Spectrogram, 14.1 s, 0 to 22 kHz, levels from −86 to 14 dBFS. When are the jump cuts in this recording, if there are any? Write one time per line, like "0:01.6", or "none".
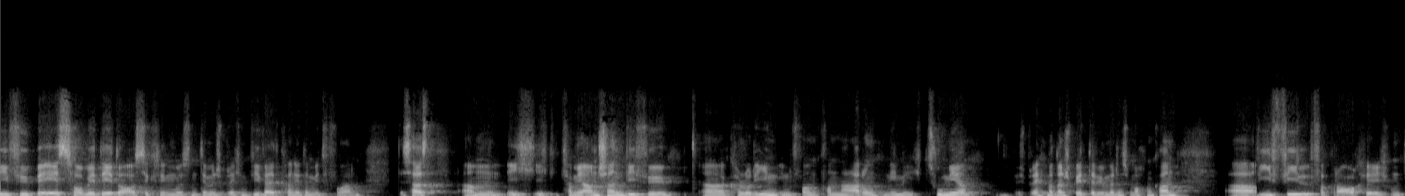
0:12.5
